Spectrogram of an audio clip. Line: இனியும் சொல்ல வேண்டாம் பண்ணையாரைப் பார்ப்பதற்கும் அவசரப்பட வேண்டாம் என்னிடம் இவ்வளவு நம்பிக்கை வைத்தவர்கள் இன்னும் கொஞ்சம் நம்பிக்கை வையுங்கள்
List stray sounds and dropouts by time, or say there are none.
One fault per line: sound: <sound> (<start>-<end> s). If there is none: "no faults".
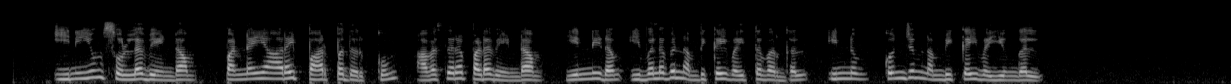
no faults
